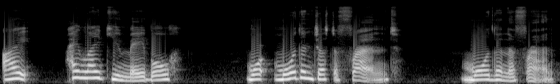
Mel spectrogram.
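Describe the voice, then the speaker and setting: A woman's voice: fairly high pitch, lively intonation, takes it slowly, dark tone. A woman voicing a small male cartoon commander, teasing and smitten, who repeats his phrases hesitantly and earnestly. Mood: tender, sincere.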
